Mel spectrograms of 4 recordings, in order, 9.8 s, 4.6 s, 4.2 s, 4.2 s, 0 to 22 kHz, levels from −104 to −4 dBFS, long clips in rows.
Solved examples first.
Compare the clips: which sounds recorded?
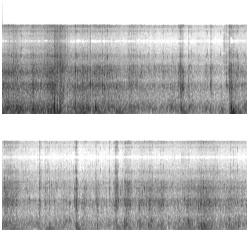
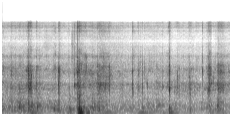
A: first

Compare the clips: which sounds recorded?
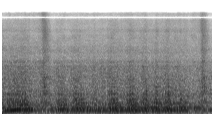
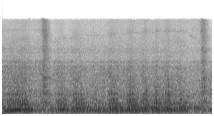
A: second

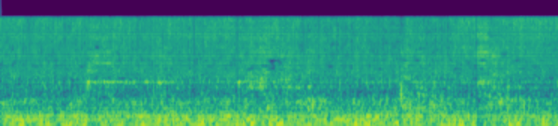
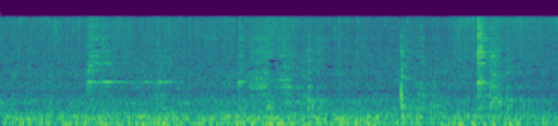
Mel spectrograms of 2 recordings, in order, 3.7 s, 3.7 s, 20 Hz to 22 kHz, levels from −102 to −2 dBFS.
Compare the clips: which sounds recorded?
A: second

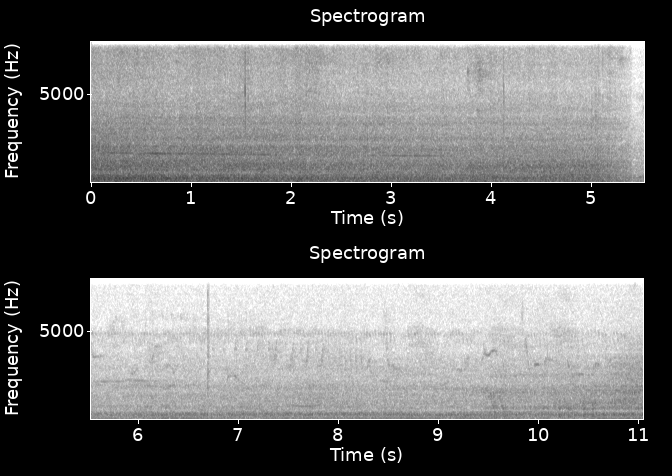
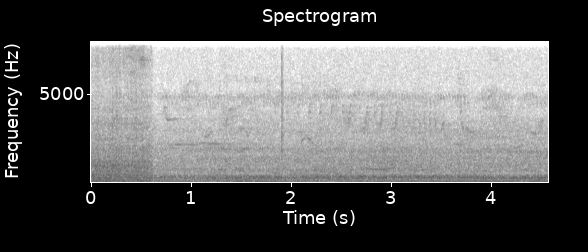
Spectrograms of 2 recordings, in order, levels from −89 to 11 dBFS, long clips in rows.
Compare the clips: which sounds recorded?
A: second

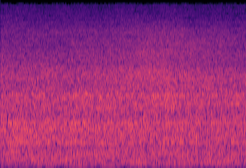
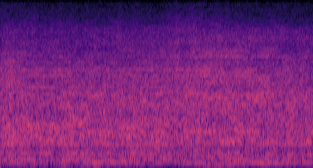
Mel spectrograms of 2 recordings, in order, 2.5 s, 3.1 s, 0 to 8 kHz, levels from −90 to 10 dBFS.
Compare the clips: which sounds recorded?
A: first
